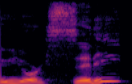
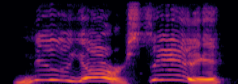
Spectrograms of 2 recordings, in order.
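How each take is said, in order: First: Said in the usual way. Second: Mock disbelief.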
